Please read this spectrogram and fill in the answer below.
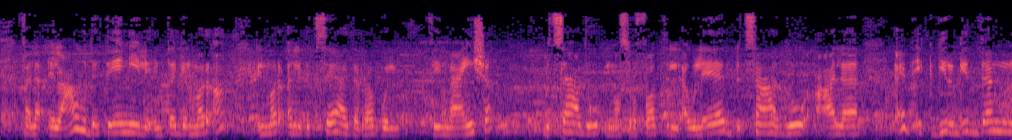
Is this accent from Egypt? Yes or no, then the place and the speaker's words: yes; Egypt; طبعنا كمصريين دائما أبدا بيحط المرأة في منزلة تانية.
